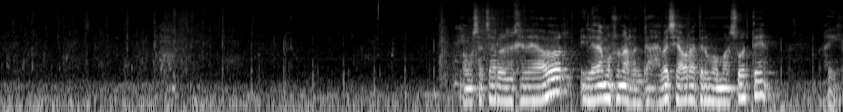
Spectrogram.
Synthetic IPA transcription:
bamo̞saet͡ʃaɾloenexe̞ne̞ɾaðo̞ɾile̞ðamo̞sunaraŋkaðaːβ̞eɾsiao̞ɾat̪e̞ne̞mo̞masːwe̞ɾt̪e̞ | ai

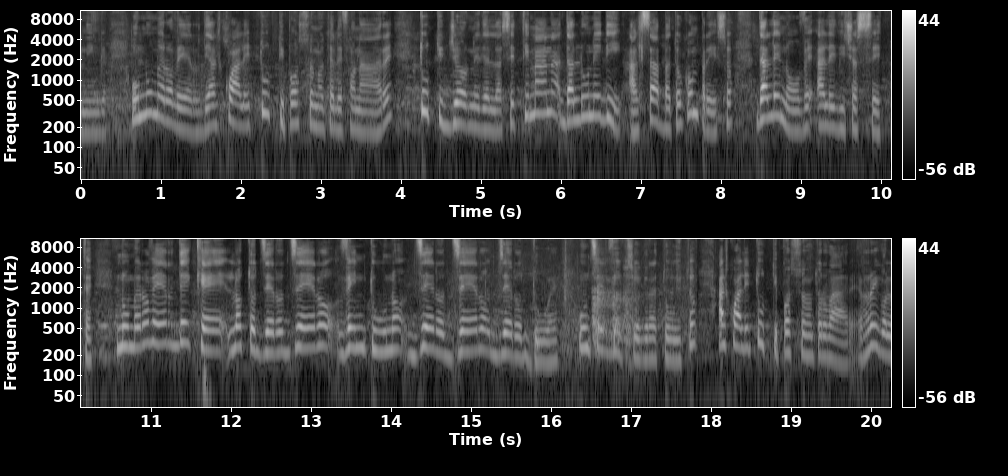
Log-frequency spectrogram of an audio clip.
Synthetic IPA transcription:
niŋɡunːuːmeɾovɛrd̪ealkwaːlet̪ut̪ːipɔsːonot̪elefonaːɾe | t̪ut̪ːiːd͡ʒornid̪elːaset̪ːimaːnad̪alːuned̪ia̰lsaːbat̪okompɾɛːso | d̪alːenɔːveʔalːed̪it͡ʃasːɛt̪ːenuːmeɾovɛrd̪ekeɛlɔt̪ːod̪zɛːɾod̪zɛːɾovent̪uːnod̪zɛːɾod̪zɛːɾod̪zɛːɾod̪uːeunservit̪sːjoɡɾat̪ujt̪o | alkwaːlet̪ut̪ːipɔsːonot̪ɾovaːɾḛreɡo

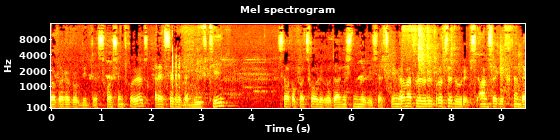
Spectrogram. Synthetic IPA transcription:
apʼaɾakʼɔbd̪it̪̚ʰd̪asχwaʃɛmt̪ʰʼχʼɛvɛpsaɾaɾsɛbɔd̪anift̪ʰi | saqʼɔpʰat̪sʰχɔvɾɛbɔd̪aniʃnulɛbisasʰkʼimamaɾt̪ʰlɛbɾivpʼɾɔt̪sʰɛd̪uɾɛpsamsakʼit̪ʰχt̪ʰand̪a

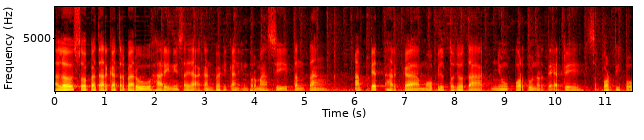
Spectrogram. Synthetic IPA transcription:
ʔalosob̥at̪̚harɡ̥at̪ərbaɾuɦaɾiːnisajaa̰kanb̥aɡikanḭnfɔrmasit̪ənt̪aŋ | ʔap̚d̥et̪̚harɡ̥amobɪlt̪od͡ʒot̪a | ɲupɔrt̪unərt̪ḛʔɛ̰rdesəpɔrt̪ib̥o

